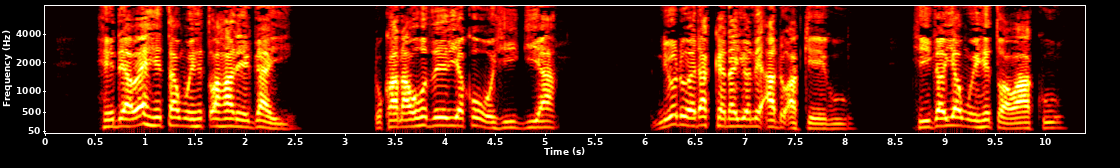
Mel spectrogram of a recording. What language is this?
Kikuyu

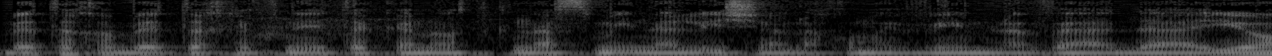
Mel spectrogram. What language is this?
Hebrew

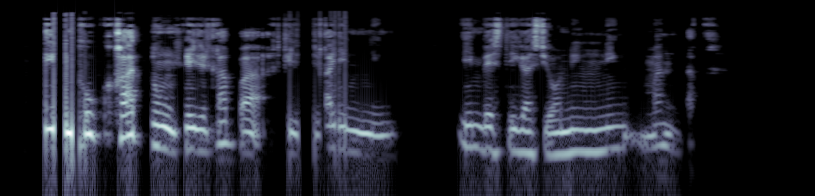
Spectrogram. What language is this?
Ayacucho Quechua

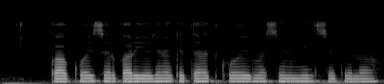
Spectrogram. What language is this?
Magahi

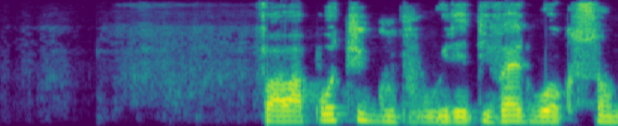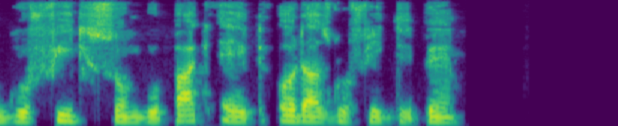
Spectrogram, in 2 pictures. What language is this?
Nigerian Pidgin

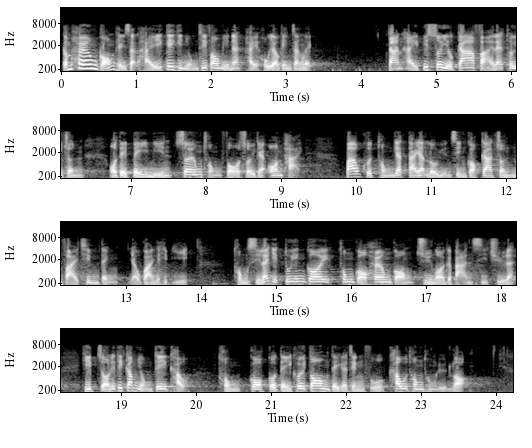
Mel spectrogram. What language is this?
Cantonese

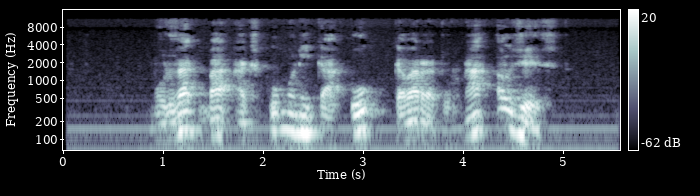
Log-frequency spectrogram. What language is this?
Catalan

